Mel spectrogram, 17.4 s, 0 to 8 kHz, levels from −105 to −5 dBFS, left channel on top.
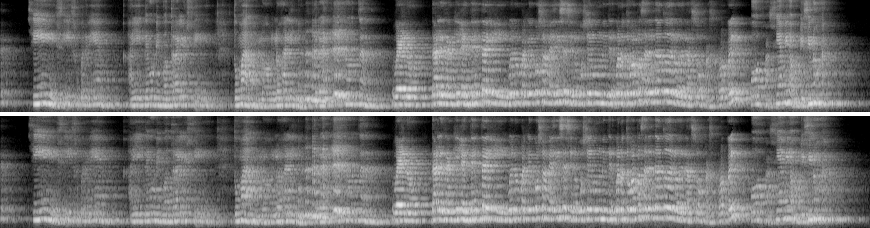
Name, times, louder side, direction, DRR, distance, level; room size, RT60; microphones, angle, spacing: voice 1, 0.6-2.2 2.6-7.5 15.0-16.5, left 2 dB, 45° left, -1 dB, 0.6 m, -29 dB
voice 2, 6.0-7.0 7.8-14.8, equal, 15° right, -2 dB, 0.5 m, -25 dB
3.9 x 2.9 x 3.8 m, 1.5 s
head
